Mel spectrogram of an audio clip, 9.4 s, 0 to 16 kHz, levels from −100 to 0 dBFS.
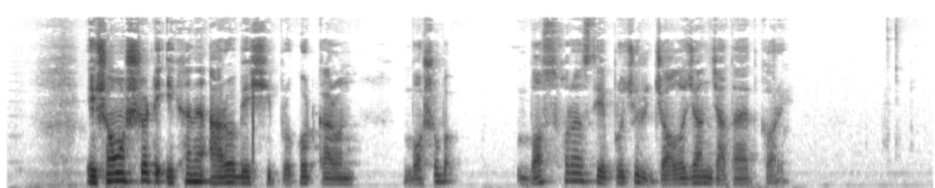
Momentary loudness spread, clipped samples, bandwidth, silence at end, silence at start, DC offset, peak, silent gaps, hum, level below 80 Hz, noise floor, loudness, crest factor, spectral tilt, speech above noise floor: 17 LU; under 0.1%; 11.5 kHz; 1.5 s; 0.55 s; under 0.1%; -4 dBFS; none; none; -56 dBFS; -73 dBFS; -23 LUFS; 22 dB; -4.5 dB/octave; 50 dB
